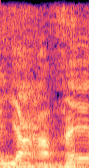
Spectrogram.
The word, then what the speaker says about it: Yahvé: O tetragrama sagrado, que na pronúncia original era Yahvé, né, é formado por 4 consoantes e significa eu sou o que sou ou eu serei o que serei.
